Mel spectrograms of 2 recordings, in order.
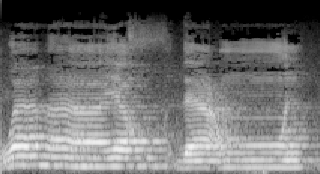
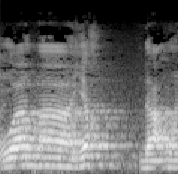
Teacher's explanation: huruf kha huruf ada angin, betul? Tapi kita nak angin kha ni, kita tak nak bunyi putus.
